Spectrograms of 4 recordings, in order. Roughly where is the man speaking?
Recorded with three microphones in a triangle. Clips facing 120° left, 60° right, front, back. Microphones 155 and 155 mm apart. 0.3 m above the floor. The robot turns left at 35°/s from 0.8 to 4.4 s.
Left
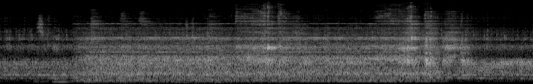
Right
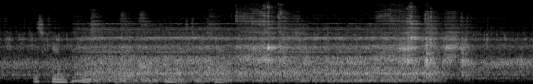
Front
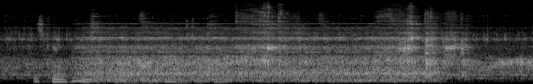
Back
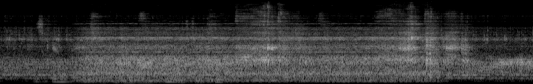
Ahead right.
